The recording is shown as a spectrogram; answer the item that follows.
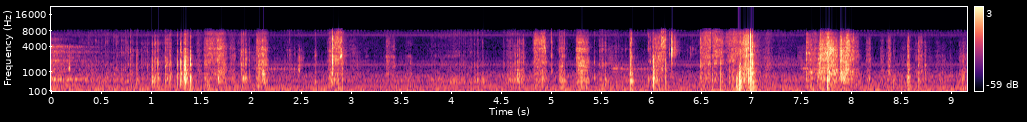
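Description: Scissors snip through card for a chocolate drawer gift box, with sharp, irregular cuts and rustles close up, some louder bursts among quieter scraping.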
